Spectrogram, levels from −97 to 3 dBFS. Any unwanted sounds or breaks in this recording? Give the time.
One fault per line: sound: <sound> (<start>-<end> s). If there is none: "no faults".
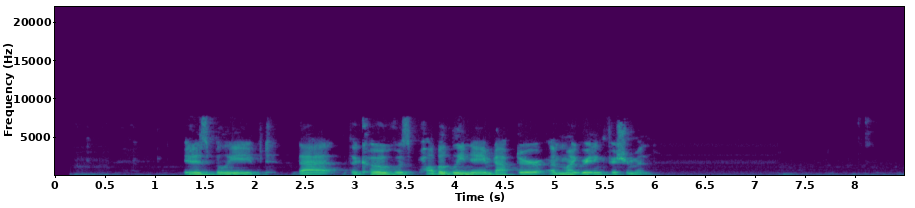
no faults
